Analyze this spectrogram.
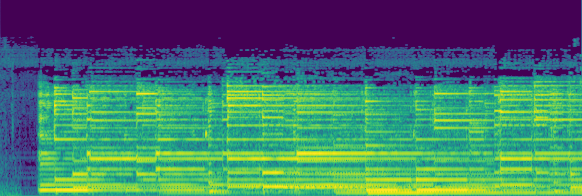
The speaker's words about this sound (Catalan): Ara anem a escoltar el … de …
